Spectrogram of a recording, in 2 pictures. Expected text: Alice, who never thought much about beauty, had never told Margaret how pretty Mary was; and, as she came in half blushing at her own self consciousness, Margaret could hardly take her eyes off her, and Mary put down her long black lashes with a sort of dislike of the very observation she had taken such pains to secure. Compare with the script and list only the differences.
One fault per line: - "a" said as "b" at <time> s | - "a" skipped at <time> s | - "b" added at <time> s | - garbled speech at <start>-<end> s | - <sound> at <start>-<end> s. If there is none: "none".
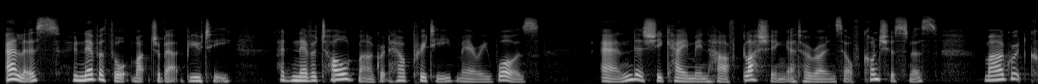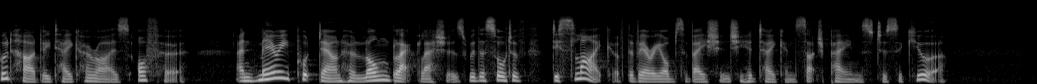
none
